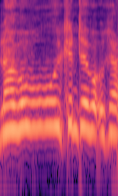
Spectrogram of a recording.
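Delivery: high, loud flustered stammer; imitated panic. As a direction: gabble it like a panicking mum. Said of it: "goes into a bit of a panic mode".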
